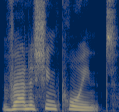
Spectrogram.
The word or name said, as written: vanishing point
